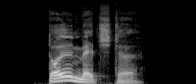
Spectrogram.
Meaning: inflection of dolmetschen: 1. first/third-person singular preterite 2. first/third-person singular subjunctive II
- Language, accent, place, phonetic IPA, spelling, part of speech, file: German, Germany, Berlin, [ˈdɔlmɛt͡ʃtə], dolmetschte, verb, De-dolmetschte.ogg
